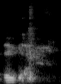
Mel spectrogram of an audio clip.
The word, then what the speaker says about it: Begaj: En fait, Begaï, ça se prononce dans sa langue maternelle comme un Y. Donc je l'ai prononcé, je pense, dans la langue albanaise, c'est bien Mohamed Begaj, mais ça se prononce Mohamed Begaï.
